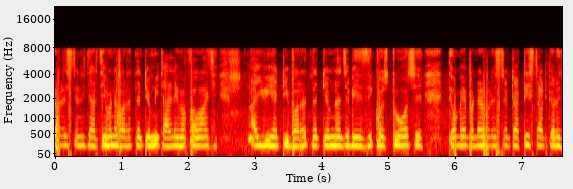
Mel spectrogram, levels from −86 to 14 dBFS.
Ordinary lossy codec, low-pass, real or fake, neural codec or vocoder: none; none; real; none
